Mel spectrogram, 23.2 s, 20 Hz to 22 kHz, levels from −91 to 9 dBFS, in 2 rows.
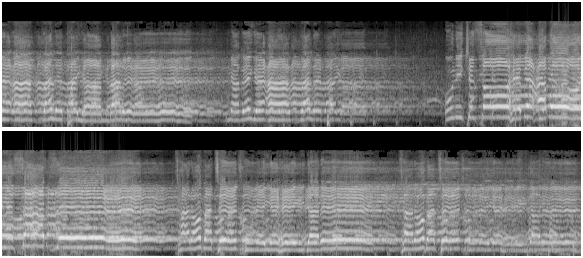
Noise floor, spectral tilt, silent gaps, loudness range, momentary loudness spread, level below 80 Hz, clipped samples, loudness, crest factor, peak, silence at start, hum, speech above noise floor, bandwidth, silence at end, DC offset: -36 dBFS; -1.5 dB/octave; none; 9 LU; 13 LU; -48 dBFS; under 0.1%; -10 LUFS; 10 dB; 0 dBFS; 0 s; none; 26 dB; 12 kHz; 0 s; under 0.1%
